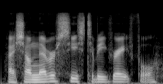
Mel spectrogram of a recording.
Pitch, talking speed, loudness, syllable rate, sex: 120 Hz, 255 wpm, -17 LUFS, 7.6 syllables/s, male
